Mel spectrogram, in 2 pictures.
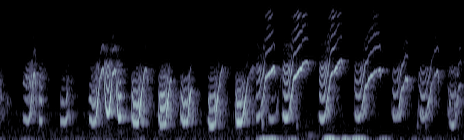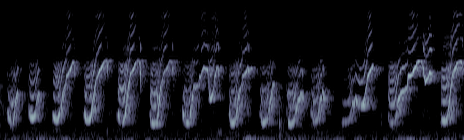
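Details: Lonely guinea pig left on its own, wheeking loudly: quick series of high rising squeals, about three and a half per second, some notes sliding steeply upward, with soft low thumps in the background.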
